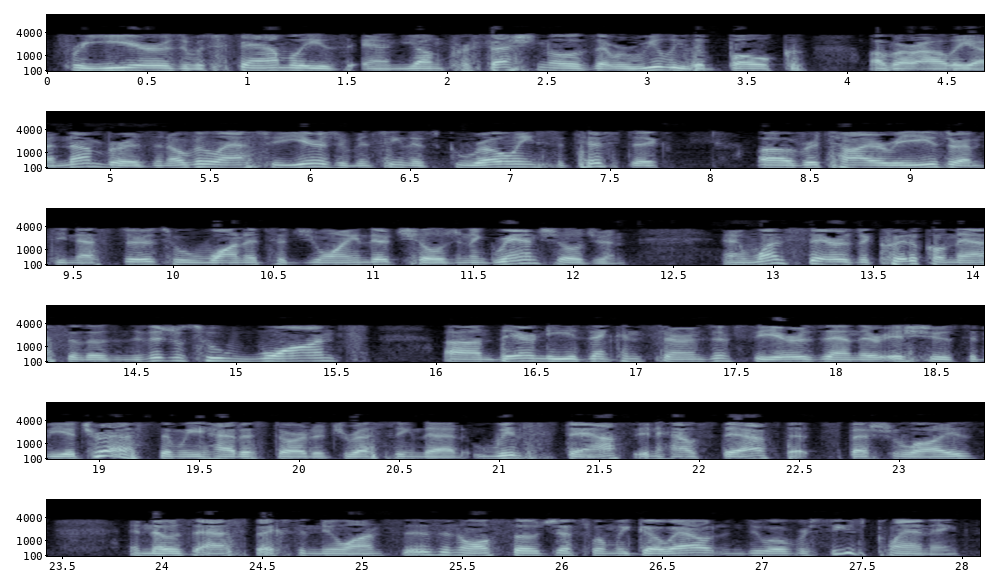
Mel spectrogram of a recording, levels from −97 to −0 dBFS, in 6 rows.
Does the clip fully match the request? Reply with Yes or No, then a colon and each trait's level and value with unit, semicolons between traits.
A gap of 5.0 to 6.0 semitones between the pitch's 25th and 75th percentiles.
No: average, 2.8 semitones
